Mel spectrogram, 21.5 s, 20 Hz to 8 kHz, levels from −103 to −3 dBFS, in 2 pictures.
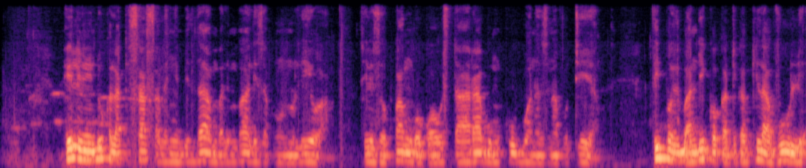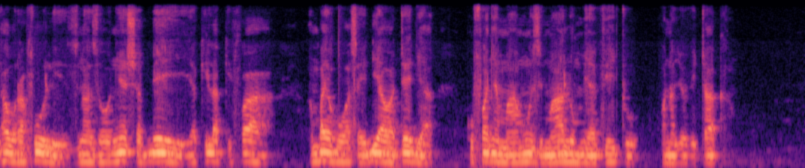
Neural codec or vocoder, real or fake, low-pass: none; real; 7.2 kHz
